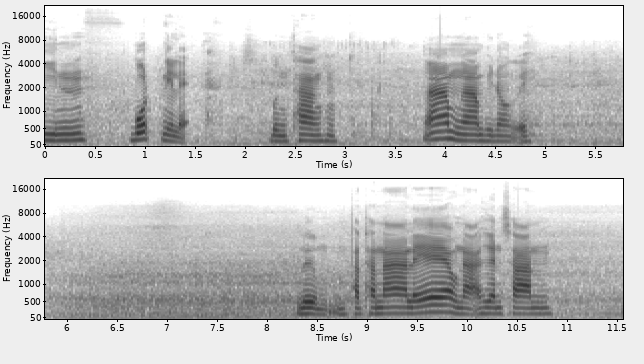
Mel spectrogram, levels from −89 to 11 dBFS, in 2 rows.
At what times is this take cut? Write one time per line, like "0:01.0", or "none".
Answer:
0:06.0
